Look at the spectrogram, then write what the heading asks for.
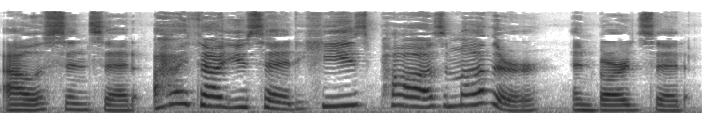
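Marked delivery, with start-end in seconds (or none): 1.2-4.1 lightly voiced child, high; child mishearing on purpose. A narrator's reading. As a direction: innocent high child asking.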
